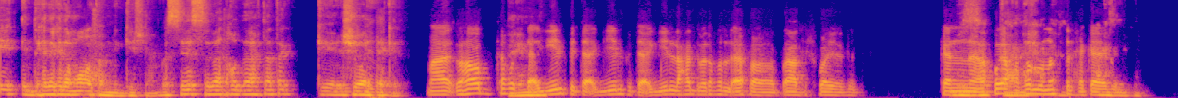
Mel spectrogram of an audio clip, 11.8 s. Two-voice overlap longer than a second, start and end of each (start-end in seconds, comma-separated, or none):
9.5-11.2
